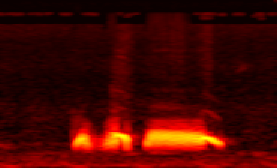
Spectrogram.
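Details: Calling spotted dove, luring others of its kind with an urgent voice: two short rounded notes and then a long steady coo that bends downward as it ends, clean and close.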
